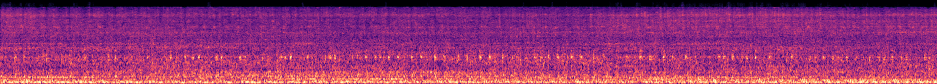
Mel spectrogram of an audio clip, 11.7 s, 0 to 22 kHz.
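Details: 1970 Oldsmobile Cutlass V8, cold start after sitting a while. A fast, uneven metallic rattle rides over the idle rumble: the exhaust header is hitting the frame and needs adjusting.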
